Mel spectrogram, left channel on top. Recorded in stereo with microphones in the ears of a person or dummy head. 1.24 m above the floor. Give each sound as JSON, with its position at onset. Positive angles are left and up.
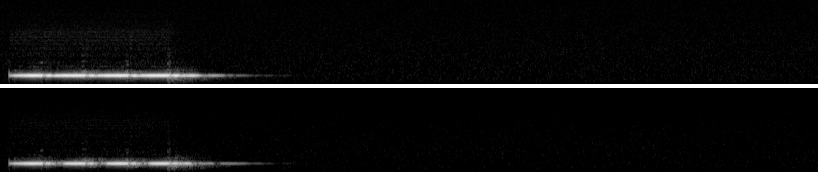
{"t": 0.1, "sound": "an alarm", "side_deg": 15, "distance_m": 5.5}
